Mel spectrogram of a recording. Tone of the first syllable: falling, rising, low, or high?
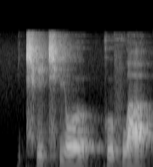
falling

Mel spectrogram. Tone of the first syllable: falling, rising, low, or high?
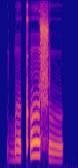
low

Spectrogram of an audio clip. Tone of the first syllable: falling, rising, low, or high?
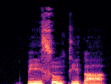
low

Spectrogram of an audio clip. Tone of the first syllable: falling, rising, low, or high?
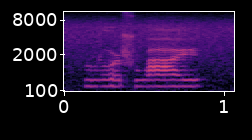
high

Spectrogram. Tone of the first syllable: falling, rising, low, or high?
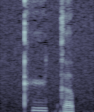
high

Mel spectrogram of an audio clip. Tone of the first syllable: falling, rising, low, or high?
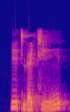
falling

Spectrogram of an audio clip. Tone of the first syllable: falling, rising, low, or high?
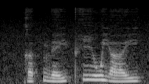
rising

